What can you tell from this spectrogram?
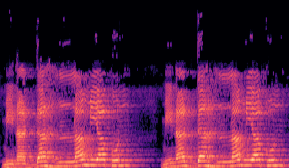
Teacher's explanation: Ra-nya diidghamkan kepada lam. Minad dahri lam jadi minad dahlam yakun.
